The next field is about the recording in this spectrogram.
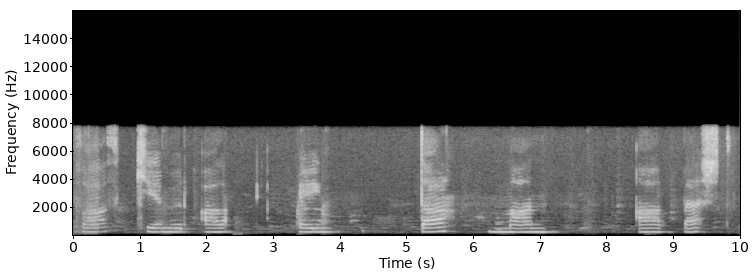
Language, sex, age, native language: Icelandic, male, 7, Icelandic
